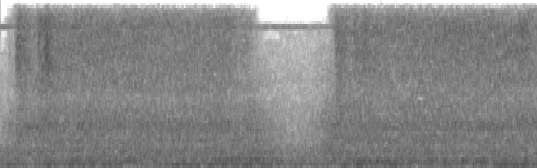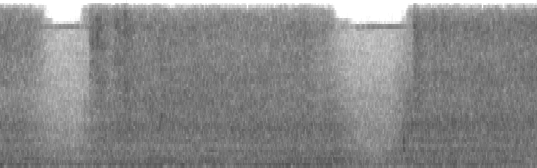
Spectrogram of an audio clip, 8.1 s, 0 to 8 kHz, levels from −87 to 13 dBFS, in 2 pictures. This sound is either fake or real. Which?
real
